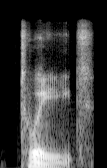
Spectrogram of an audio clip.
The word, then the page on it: tweet: British English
